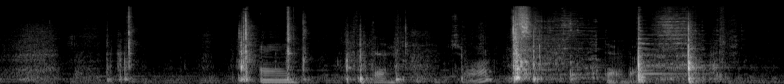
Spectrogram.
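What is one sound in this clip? A plastic basket slides and clicks against a fryer housing.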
